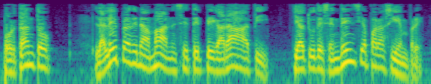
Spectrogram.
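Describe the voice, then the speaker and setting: A man reading scripture aloud at a steady, measured cadence. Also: medium pitch, slightly rough, no room sound, highs cut off. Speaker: Bible reader.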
